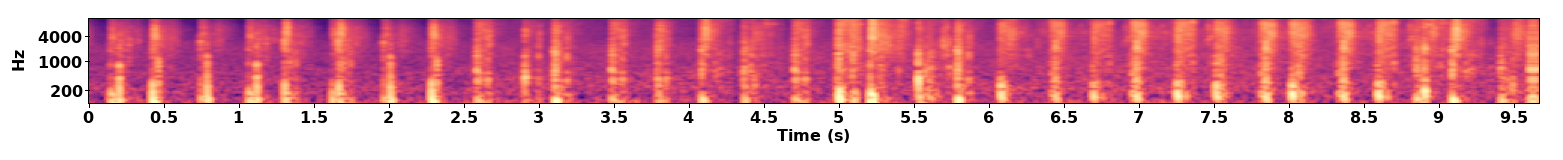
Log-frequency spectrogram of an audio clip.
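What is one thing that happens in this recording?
Footsteps run quickly and steadily over the ground.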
